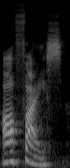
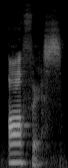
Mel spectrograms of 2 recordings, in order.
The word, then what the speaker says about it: office: So we have the word office, not office, office.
